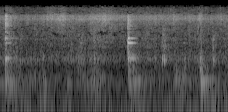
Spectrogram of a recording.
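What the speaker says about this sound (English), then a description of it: "So I just want to stir." Onions and goat meat stirred in a frying pot, a spoon scraping and clinking against the metal now and then over a steady soft sizzle, with a sharper scrape near the middle.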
